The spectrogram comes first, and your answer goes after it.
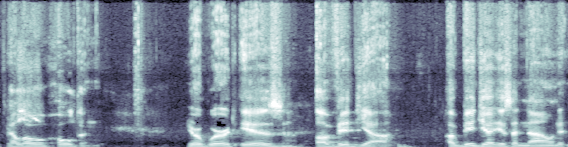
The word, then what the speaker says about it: avidya: Avidya. Are there any alternate pronunciations?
